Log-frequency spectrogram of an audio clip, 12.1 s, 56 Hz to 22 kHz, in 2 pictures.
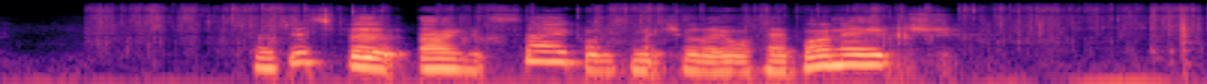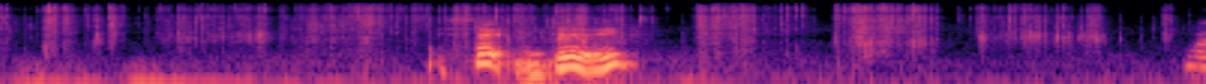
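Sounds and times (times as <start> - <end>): plastic wrap crinkling: 0.4 - 12.0.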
